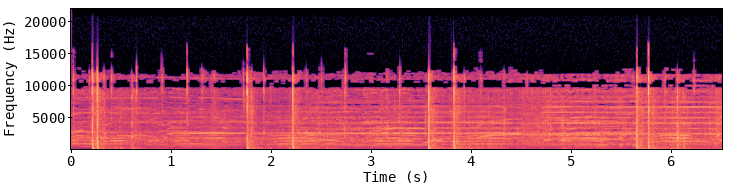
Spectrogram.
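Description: Aerial fireworks shells bursting overhead: about ten sharp bangs at irregular intervals, several in quick pairs, with a cluster of three near the end. Crowd voices and music run underneath.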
